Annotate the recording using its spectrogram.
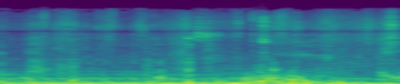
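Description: Handling noise as a camera is taken off its tripod and moved by hand: a run of short knocks, clicks and rubbing. A steady low rumble of the car cabin underneath.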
